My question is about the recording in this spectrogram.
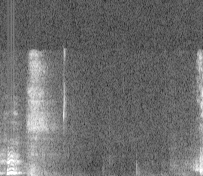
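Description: A woman's voice trailing off in a short laugh, then near silence, with a brief burst of noise starting right at the end.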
